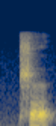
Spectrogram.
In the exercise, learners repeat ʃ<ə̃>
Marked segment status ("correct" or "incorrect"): incorrect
